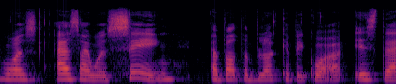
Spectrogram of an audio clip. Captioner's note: speaking French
